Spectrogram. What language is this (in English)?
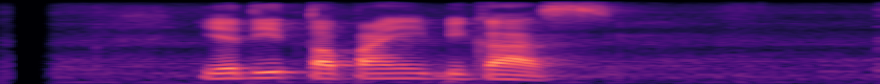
Nepali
